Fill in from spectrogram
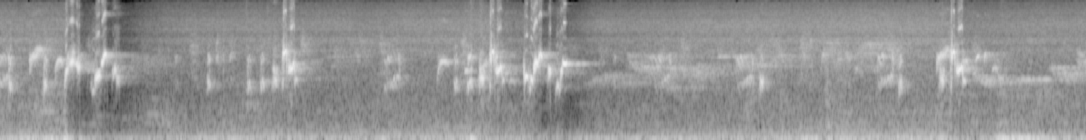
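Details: Red-whiskered bulbul singing in the ché style, used for training young birds to sing: bright whistled phrases with quick warbles, delivered in bursts about every two seconds, with sharp clicking knocks between some phrases.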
